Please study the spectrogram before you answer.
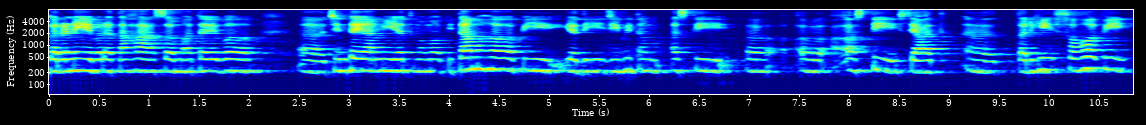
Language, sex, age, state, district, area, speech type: Sanskrit, female, 18-30, Odisha, Jagatsinghpur, urban, spontaneous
